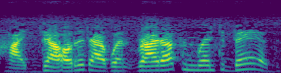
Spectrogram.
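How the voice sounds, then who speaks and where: A woman's voice: fairly high pitch, a little fast, husky. A woman playing a defensive, earnest office employee on the witness stand in a 1950s radio drama, clipped and emphatic. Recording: muffled old radio recording.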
